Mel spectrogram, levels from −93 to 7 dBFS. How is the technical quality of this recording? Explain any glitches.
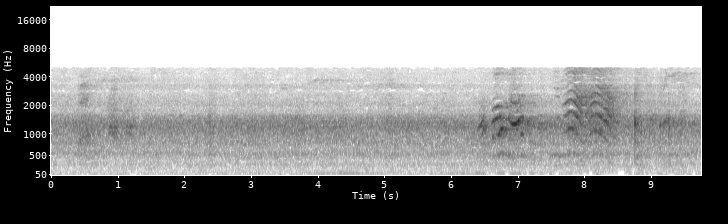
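The technical quality is poor, with compression damage throughout. Likely MP3 compression: everything above 5 kHz is missing, a flat ceiling on a spectrogram, with blotchy patches flickering below it. Starved of bits, fitting roughly 23 kbps, the encoder discarded treble and weak components, giving a dull, watery, swirling sound with smeared attacks.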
